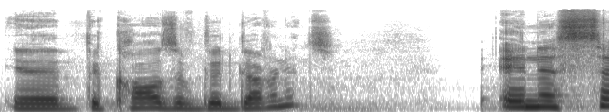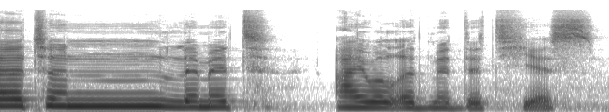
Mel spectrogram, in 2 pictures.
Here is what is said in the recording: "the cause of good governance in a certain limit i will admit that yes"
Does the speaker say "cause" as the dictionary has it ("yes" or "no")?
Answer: yes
